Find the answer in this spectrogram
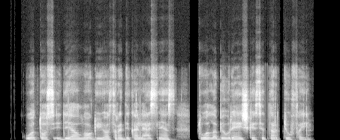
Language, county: Lithuanian, Panevėžys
